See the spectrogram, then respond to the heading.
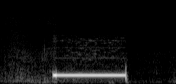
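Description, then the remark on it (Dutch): A single ringback tone on an outgoing phone call to a contest winner, a steady electronic hum lasting about three-quarters of a second, clear, after a faint murmur of background noise. “Wij gaan iemand bellen. Ik zou zeggen, laat de telefoon maar overgaan.”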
